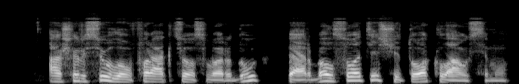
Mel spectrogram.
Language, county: Lithuanian, Vilnius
